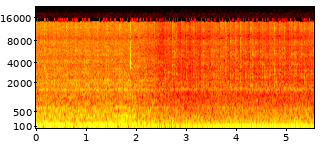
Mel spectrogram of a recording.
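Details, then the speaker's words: Minneapolis Moline BF tractor engine after in-frame rebuild for heavy blow-by (suspected ring job), running: brief rev then steady low putter, even firing with no knocks or misses; healthy. "Sounds pretty good, eh?"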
